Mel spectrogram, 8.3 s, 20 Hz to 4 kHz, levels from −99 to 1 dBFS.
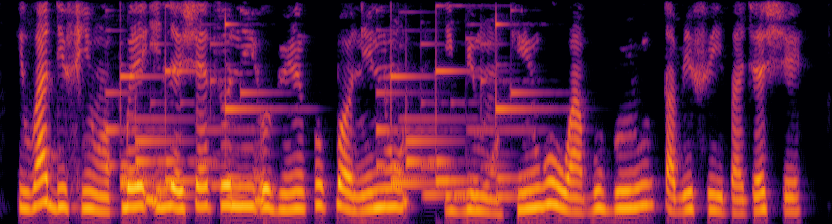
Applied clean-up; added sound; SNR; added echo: classical method log-MMSE.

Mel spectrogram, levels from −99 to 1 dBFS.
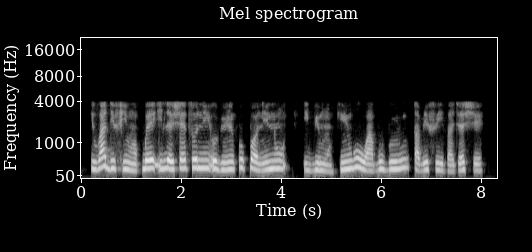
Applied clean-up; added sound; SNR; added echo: neural mask model Resemble Enhance denoiser.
